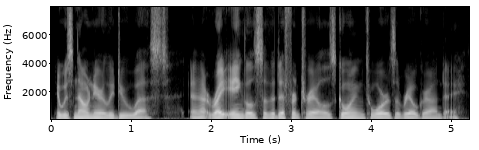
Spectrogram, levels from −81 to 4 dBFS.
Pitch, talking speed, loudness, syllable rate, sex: 120 Hz, 220 wpm, -17 LUFS, 5.1 syllables/s, male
